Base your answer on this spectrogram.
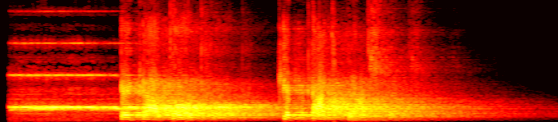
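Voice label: Announcer Female, English; Warframe; Corpus Venus Announcer; Battle Barks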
